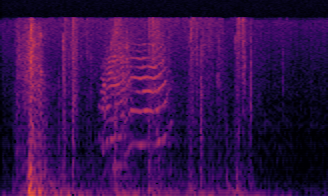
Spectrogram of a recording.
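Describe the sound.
Knocking on a door, opening with one heavy thud followed by a few lighter taps over a couple of seconds, no talking.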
